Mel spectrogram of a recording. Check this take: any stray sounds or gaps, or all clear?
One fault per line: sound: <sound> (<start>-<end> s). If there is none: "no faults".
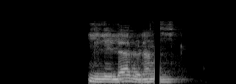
sound: dropout (1.5-1.6 s)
